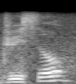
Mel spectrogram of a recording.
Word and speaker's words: dryxhyl: nerfer uh that goes by the name of drle that's how you pronounce his name it's spelled as d r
